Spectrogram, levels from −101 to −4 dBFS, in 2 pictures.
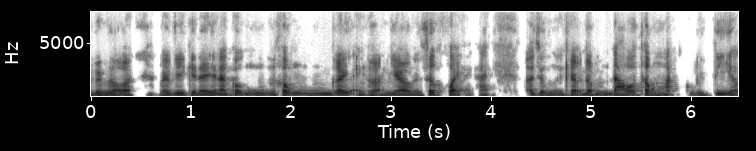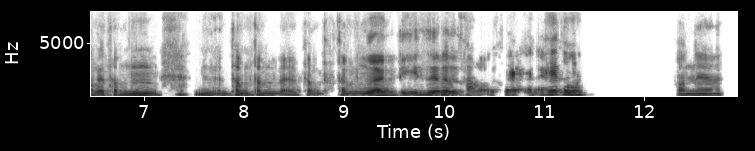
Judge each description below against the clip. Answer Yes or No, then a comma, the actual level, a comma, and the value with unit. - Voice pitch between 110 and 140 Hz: Yes, low, 135 Hz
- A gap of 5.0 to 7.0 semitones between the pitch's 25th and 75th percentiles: No, average, 4.0 semitones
